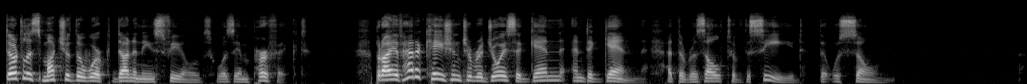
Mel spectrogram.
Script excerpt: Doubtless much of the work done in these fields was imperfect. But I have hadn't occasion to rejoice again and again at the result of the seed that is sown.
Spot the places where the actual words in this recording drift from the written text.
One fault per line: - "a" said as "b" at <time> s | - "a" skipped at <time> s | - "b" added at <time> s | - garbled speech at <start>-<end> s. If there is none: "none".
- "hadn't" said as "had" at 4.0 s
- "is" said as "was" at 8.3 s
